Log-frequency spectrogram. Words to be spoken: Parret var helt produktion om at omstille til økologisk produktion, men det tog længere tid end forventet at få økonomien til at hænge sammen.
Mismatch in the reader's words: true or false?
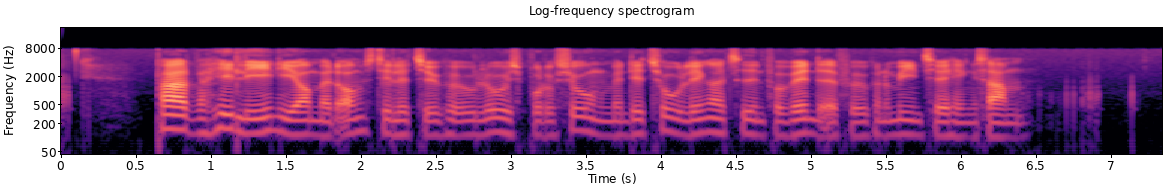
true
